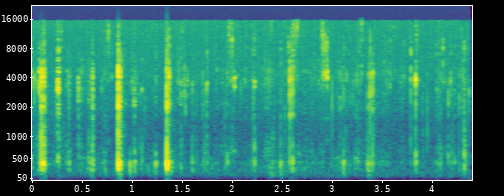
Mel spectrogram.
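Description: Close-miked chewing of milk-dipped waffle: an irregular run of wet mouth clicks and small crunches, the loudest in the first second and a half.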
